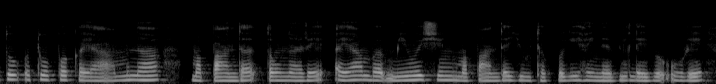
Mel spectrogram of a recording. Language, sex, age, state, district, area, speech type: Manipuri, female, 45-60, Manipur, Bishnupur, rural, spontaneous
